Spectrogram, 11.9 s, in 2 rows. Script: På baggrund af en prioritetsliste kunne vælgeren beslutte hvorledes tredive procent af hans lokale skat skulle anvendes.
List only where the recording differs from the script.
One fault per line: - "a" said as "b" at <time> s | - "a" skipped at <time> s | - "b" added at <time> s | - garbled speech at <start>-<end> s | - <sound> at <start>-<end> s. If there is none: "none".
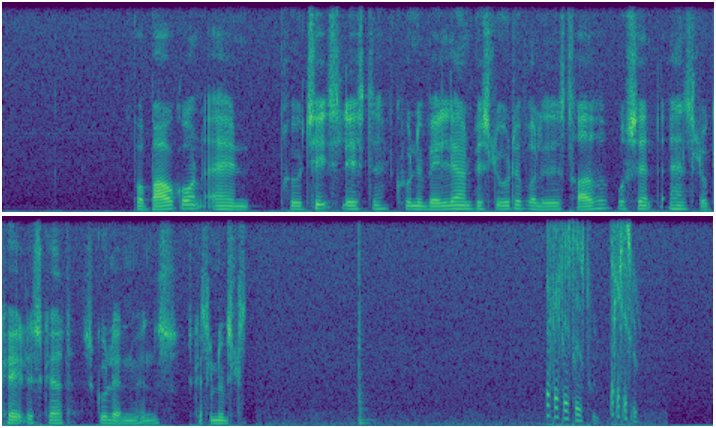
- garbled speech at 7.5-8.0 s
- thud at 8.9-9.1 s
- chirp at 10.5-11.3 s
